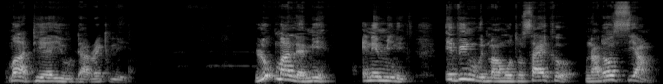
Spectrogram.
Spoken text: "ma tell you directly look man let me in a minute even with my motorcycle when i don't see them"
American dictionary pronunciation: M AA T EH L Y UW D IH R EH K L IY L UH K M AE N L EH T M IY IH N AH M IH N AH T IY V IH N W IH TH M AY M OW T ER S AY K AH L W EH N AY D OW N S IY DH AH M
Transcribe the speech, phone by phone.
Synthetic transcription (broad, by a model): M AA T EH Y UW D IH R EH K L IY L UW K M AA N L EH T M IY IH N AH M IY N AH T IY V IH N W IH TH M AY M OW T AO S AY K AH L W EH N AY D OW N S IY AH M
